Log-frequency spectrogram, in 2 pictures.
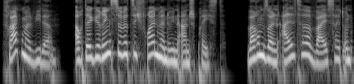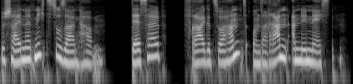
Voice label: Werbung Dynamisch

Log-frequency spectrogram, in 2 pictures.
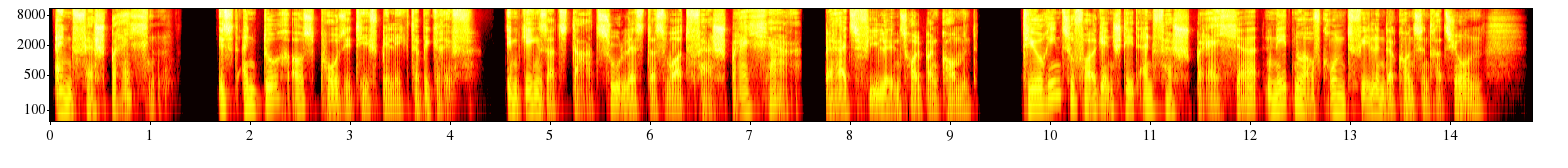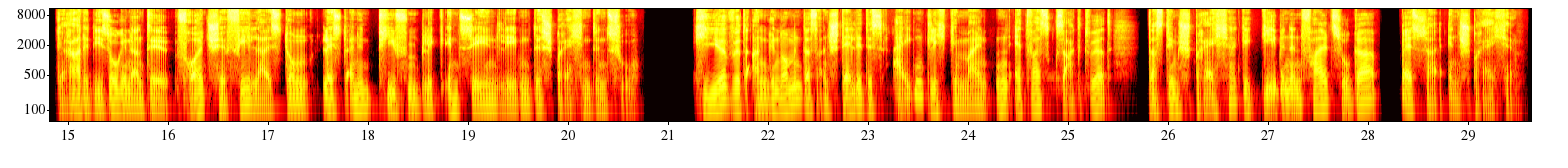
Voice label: Dialekt Bayerisch

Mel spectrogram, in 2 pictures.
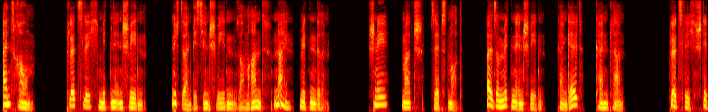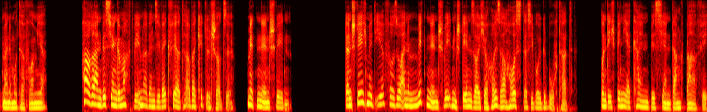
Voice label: Schauspiel Neutral

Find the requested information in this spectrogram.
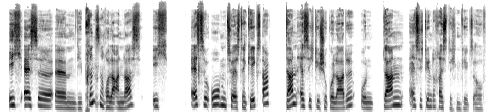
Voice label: Fremdtake Dynamisch

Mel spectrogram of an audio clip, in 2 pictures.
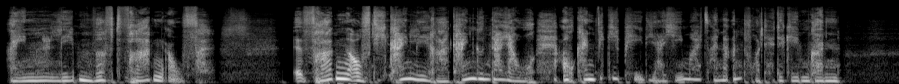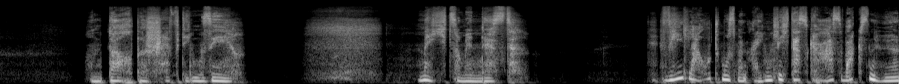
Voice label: Schauspiel Geheimnisvoll

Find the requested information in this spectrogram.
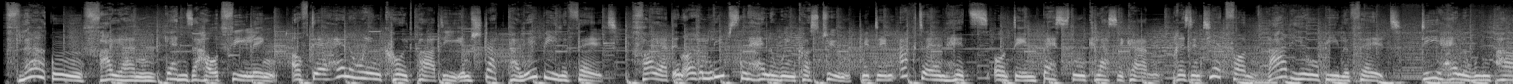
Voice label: Fremdtake Cool

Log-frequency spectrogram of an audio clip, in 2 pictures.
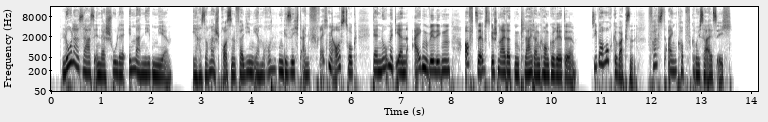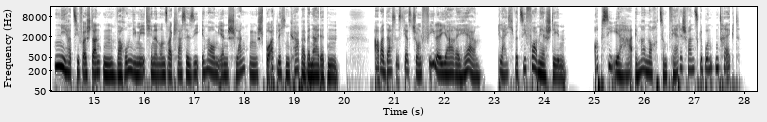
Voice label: Neutral; Schultage

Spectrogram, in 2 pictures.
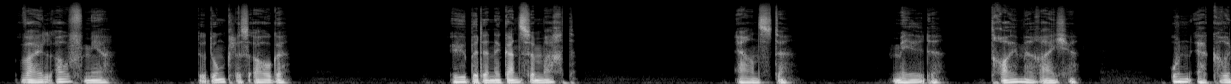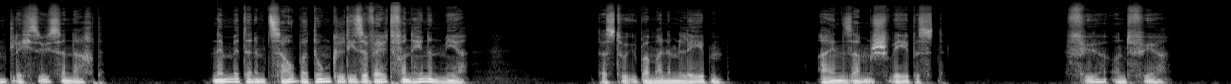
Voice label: Fremdtake Sanft

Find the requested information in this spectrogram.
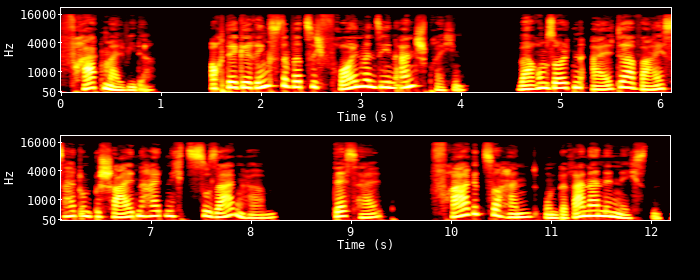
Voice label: Werbung, Sanft

